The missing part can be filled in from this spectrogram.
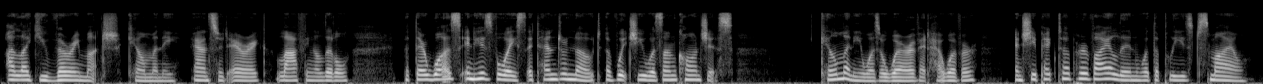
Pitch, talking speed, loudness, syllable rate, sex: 200 Hz, 195 wpm, -18 LUFS, 6.2 syllables/s, female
